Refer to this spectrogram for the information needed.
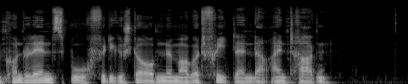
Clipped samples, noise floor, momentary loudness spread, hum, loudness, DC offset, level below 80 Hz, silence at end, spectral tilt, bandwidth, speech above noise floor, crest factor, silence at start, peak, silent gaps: under 0.1%; -60 dBFS; 6 LU; none; -24 LUFS; under 0.1%; -38 dBFS; 0.75 s; -5 dB/octave; 16.5 kHz; 36 dB; 18 dB; 0 s; -6 dBFS; none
